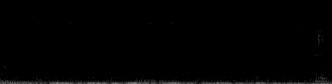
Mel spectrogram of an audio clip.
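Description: Scattered clicks of someone typing on a computer keyboard during an online poker session, irregular short bursts of keystrokes over a low background hum.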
